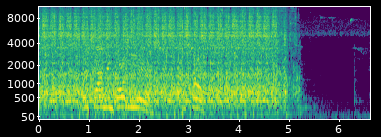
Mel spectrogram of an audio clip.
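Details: 1939 Ford tractor left in a field 20+ years, first start attempt in decades: long steady cranking with odd pops that never catch; owner suspects too much poured-in gas, battery cable getting hot; intermittent firing only.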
